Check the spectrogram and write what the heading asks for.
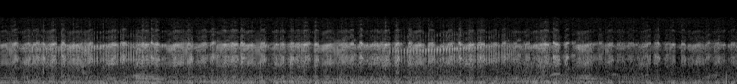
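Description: A bullfrog croaks in a pond amid a dense, steady chorus of frog calls that holds an even loudness throughout, with no voices present.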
